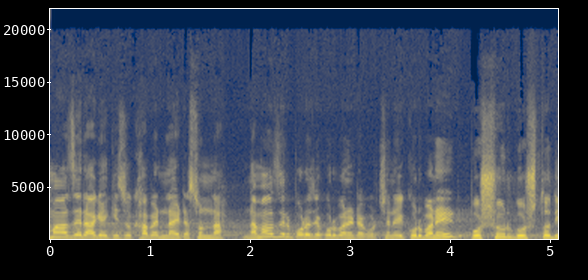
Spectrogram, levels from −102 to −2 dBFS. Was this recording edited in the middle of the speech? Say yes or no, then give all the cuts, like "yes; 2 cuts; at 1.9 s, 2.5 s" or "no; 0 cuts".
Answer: yes; 2 cuts; at 1.8 s, 4.1 s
